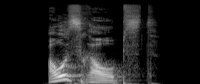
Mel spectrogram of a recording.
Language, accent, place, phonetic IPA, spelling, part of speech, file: German, Germany, Berlin, [ˈaʊ̯sˌʁaʊ̯pst], ausraubst, verb, De-ausraubst.ogg
- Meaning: second-person singular dependent present of ausrauben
